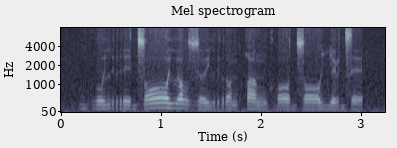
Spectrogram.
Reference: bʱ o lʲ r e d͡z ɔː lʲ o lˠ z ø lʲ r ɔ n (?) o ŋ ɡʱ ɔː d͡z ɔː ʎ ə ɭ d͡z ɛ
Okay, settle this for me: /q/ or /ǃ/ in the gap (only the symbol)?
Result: q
